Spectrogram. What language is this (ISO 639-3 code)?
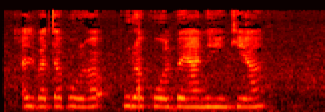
urd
